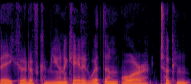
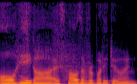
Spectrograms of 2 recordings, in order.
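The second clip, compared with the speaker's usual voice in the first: put-on nerdy voice, louder; 5 dB louder than usual. Doing a voice that sounds like the brother from Napoleon Dynamite: voice like Kip from Napoleon Dynamite. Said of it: "Sounds like the brother from Napoleon Dynamite".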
